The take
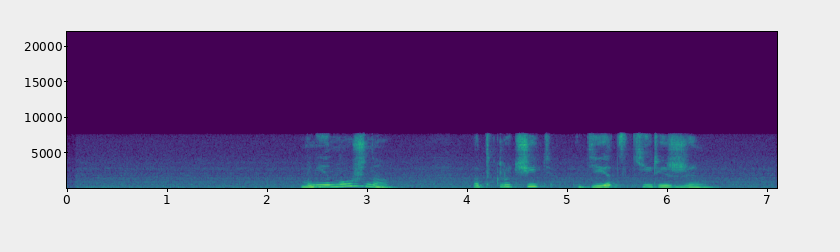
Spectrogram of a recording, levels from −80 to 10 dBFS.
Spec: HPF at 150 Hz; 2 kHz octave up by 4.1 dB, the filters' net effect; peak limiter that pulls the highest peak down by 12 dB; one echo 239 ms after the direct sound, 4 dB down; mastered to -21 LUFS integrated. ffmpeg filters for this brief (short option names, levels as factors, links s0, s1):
-af "highpass=150,equalizer=f=2000:t=o:g=5.5,alimiter=limit=0.178:level=0:latency=1,aecho=1:1:239:0.631,volume=1.5"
